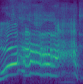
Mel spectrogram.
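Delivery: high loud laughing cry of despair; overacted scream of frustration; hammed-up anguished shout. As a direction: burst out in a mock wail. Acted server snapping at refusal.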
